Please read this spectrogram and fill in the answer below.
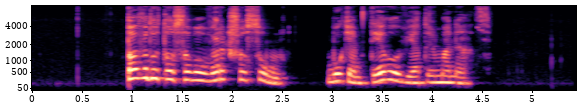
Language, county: Lithuanian, Klaipėda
